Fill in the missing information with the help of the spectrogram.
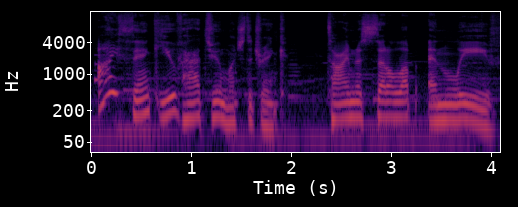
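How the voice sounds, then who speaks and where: An actress playing a polite but firm waitress in an anime game, composed and courteous. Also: female voice, a bass voice, expressive, a little slow, soft background music. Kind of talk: scripted anime game voice acting.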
